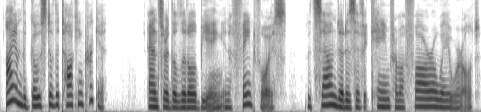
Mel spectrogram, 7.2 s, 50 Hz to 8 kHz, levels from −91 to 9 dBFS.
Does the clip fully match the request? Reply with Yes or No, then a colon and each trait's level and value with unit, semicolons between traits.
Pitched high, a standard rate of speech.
No: high, 210 Hz; fast, 225 wpm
